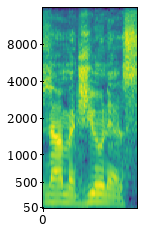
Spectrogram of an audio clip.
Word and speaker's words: Namajunas: nama james navajo uh janus uh am i pronouncing that right nama junos namajunas yeah nama junas she she set it up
